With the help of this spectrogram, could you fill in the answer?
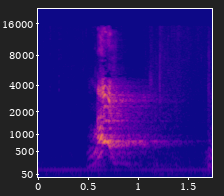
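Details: Nine-week-old Bernese Mountain Dog puppy Zoey at 7 AM, trying to play with ten-year-old Max, who wasn't having any of it; one sharp, high bark rising then trailing off, indoors and otherwise quiet.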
